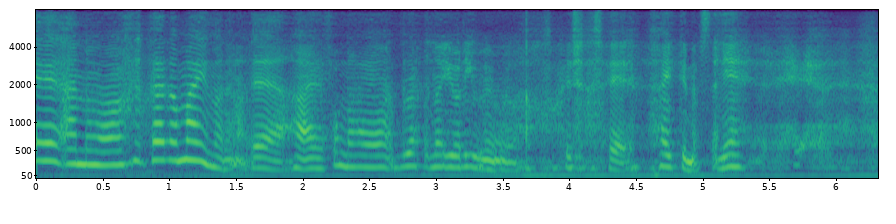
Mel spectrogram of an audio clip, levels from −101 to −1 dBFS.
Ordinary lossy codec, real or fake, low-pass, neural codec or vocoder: none; fake; none; codec, 16 kHz, 0.5 kbps, FunCodec, trained on LibriTTS, 25 frames a second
